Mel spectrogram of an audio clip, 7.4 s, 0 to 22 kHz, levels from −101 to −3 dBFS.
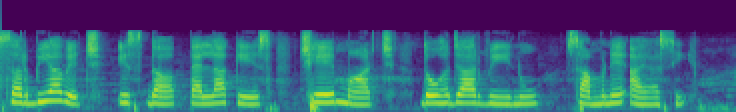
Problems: background sounds at intervals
